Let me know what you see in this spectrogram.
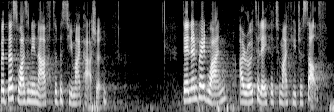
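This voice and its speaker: A woman speaks at a fairly high pitch. Her tone is bright and sharp. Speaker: student presenter. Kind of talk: prepared talk to audience.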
